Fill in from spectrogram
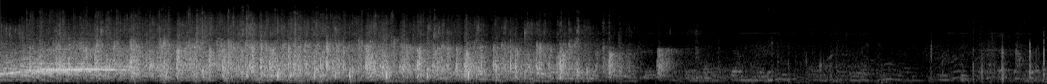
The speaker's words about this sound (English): Round of applause.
